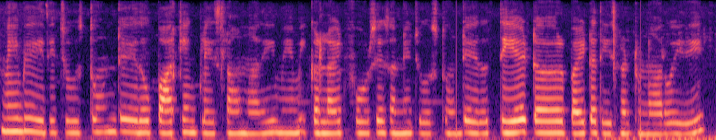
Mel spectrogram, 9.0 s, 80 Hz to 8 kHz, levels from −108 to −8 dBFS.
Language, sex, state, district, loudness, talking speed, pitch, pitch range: Telugu, female, Andhra Pradesh, Anantapur, -26 LUFS, 290 wpm, 240 Hz, 230-245 Hz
